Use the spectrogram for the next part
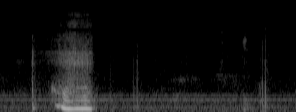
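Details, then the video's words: A sleeping dog gives one low, rasping snore lasting about half a second, a rumbling breath with a faint buzzy overtone, followed by quiet room silence with a few soft clicks. "강아지 코골이"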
